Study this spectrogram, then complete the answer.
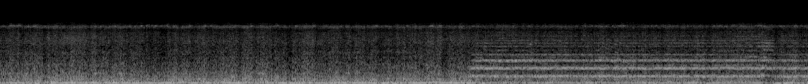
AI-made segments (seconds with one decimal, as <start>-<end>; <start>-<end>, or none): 0.0-8.1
